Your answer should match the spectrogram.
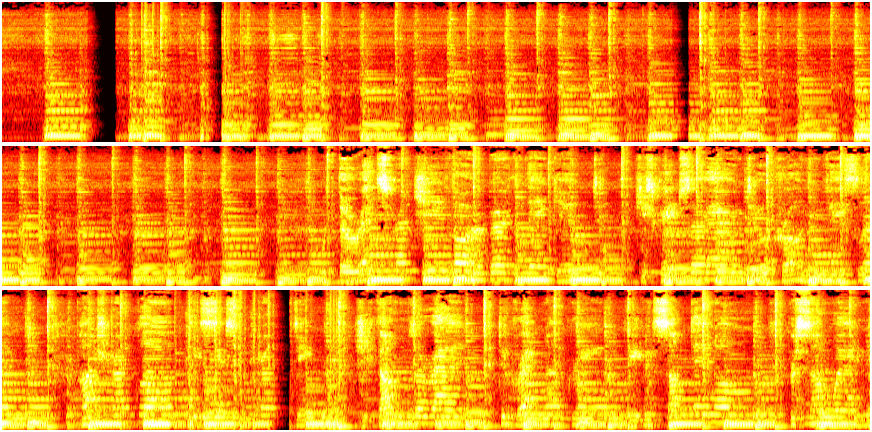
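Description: Acoustic guitar strummed in a steady rhythm through the song's G, Em, C, D chord changes. A man's singing voice comes in over it about halfway through.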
